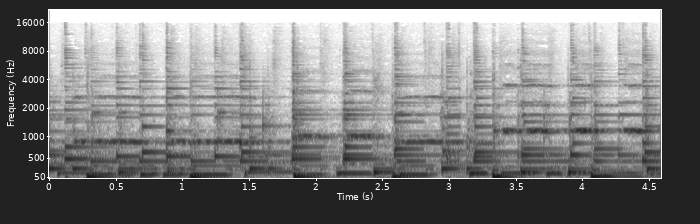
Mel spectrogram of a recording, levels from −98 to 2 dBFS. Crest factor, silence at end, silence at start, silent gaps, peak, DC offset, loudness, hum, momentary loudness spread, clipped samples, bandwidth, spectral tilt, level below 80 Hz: 12 dB; 0 s; 0 s; none; -6 dBFS; under 0.1%; -19 LUFS; none; 3 LU; under 0.1%; 11 kHz; -7.5 dB/octave; -24 dBFS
